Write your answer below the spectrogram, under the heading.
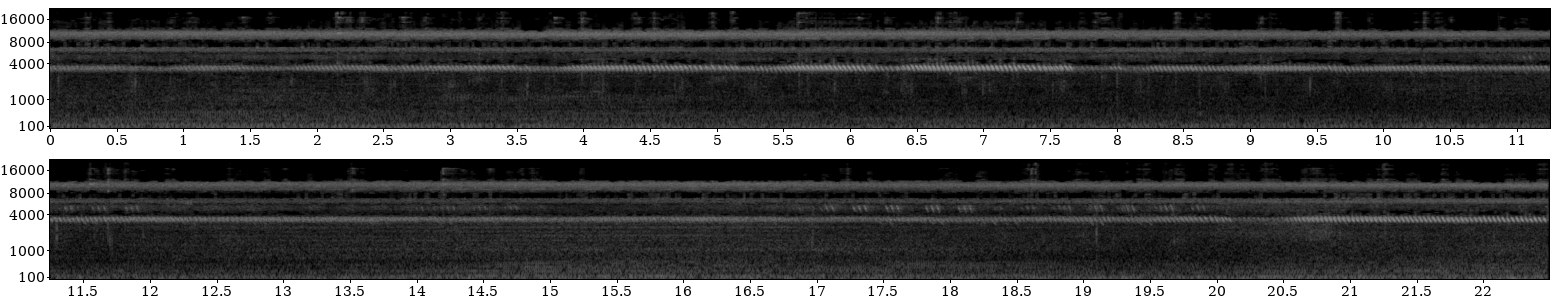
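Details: A steady, high, shimmering insect chorus, perhaps beetles and crickets, rings through the jungle at night over low rumbling footsteps of someone walking.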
